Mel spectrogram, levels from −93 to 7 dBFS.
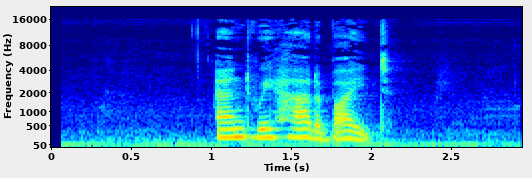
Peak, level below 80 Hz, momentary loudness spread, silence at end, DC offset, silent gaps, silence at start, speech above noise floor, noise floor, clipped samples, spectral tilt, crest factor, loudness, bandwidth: -14 dBFS; -50 dBFS; 13 LU; 0.3 s; under 0.1%; none; 0.1 s; 24 dB; -51 dBFS; under 0.1%; -6 dB/octave; 18 dB; -29 LUFS; 16 kHz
